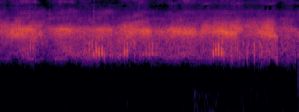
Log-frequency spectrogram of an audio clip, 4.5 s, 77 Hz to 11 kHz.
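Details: Frogs in lotus rice fields at Echizen, Fukui, Japan, 12 June 2021, among them Japanese tree frog, Tokyo daruma pond frog, wrinkled frog, Schlegel's green tree frog and forest green tree frog: droning chorus with short knocking croaks repeated in quick pairs.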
